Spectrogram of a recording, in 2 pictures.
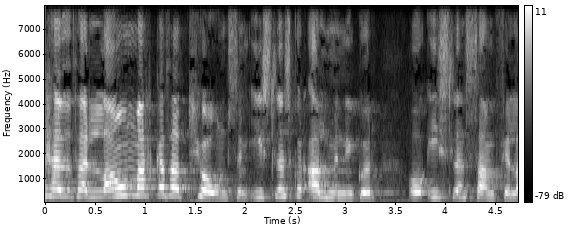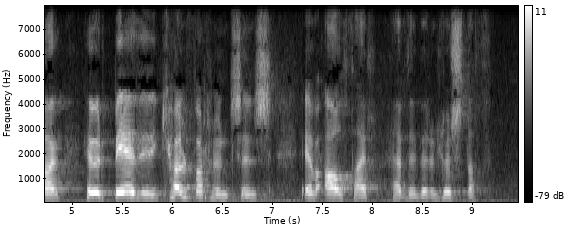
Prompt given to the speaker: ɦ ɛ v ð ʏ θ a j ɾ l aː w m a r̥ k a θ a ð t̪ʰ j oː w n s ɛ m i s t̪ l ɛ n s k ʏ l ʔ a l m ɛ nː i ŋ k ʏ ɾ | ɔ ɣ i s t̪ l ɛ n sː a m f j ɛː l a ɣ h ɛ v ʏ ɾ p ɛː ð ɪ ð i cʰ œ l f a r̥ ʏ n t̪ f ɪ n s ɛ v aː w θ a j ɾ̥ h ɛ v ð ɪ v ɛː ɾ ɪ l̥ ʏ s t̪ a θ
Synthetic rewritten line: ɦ ɛ v ð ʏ θ a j ɾ l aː w m a r̥ k a θ a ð t̪ʰ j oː w n s ɛ m i s t̪ l ɛ n s k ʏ ɾ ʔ a l m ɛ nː i ŋ k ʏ ɾ | ɔ ɣ i s t̪ l ɛ n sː a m f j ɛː l a ɣ h ɛ v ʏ ɾ p ɛː ð ɪ ð i cʰ œ l f a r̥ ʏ n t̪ s ɪ n s ɛ v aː w θ a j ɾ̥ h ɛ v ð ɪ v ɛː ɾ ɪ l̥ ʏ s t̪ a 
